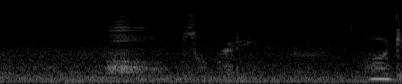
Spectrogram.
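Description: A quiet room with one soft, breathy, whisper-like breath from a woman about a second in and a faint click, then the first spoken word near the end.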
